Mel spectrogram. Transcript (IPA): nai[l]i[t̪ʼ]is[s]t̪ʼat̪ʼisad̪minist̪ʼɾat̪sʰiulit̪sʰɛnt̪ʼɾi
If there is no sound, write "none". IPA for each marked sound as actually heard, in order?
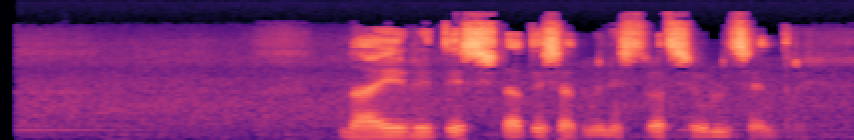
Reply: ɾ, t̪ʼ, ʃ

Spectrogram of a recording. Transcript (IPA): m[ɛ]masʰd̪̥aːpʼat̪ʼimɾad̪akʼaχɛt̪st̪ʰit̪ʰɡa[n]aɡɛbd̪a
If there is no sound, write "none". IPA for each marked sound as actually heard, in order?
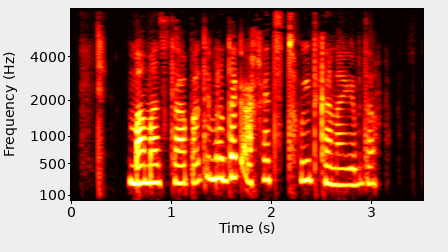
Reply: a, n

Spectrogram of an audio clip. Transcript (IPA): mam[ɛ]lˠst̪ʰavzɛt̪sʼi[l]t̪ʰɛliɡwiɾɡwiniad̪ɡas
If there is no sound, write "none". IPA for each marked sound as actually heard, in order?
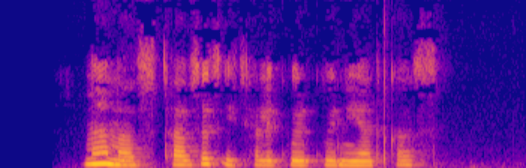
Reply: a, none

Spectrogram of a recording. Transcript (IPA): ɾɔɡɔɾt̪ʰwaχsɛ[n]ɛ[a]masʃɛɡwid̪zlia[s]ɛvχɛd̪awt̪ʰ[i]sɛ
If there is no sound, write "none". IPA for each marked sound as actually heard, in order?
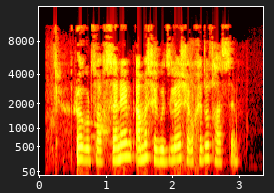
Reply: n, a, ʃ, a

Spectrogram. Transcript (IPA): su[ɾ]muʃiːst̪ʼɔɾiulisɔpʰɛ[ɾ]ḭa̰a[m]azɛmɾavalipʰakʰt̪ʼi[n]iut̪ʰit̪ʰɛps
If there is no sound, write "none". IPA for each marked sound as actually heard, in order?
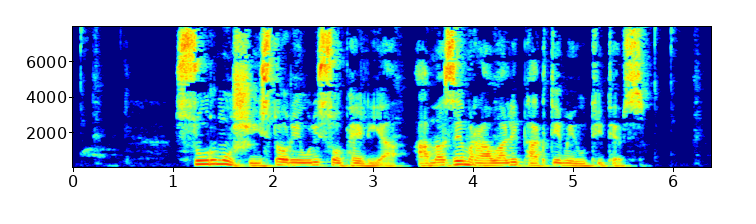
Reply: ɾ, l, m, m

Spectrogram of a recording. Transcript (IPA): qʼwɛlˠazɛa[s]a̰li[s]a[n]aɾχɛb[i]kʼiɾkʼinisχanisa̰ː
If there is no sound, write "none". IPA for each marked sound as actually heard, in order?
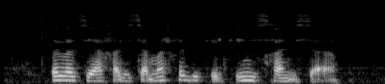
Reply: χ, s, m, i

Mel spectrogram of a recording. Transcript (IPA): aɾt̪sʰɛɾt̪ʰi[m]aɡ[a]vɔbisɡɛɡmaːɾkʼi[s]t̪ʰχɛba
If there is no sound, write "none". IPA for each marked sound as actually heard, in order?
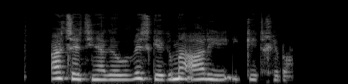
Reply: n, ɛ, none

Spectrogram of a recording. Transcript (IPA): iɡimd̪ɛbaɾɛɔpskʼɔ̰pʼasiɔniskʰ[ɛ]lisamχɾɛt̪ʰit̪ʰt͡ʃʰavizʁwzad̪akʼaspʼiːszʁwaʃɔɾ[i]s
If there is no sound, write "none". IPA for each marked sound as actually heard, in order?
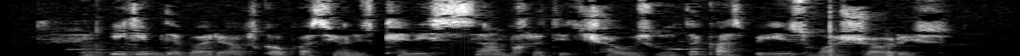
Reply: ɛ, i

